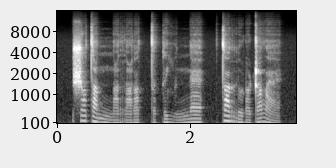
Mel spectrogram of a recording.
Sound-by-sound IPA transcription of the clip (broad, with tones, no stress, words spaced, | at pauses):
ʃɔ˥tɑ˧ nːɑ˩rɑ˩ɾɒ˧tːʌ˩ kʌ˧ʎu˩nːæ˥ | tɒ˥ru˩ ɽɔ˩ ʈʌ˥lˠæ˩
